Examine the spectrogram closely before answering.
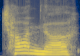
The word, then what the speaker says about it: jhāna: In China, jhana gets pronounced chana and shortened to chan.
